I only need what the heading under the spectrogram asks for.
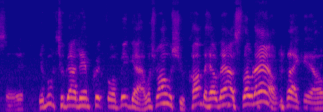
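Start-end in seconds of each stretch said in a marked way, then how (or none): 0.6-4.3 loud, high put-on scolding trainer voice. Recalling what a trainer said during training, imitating trainer's voice. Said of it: "I'm going to do his voice".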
